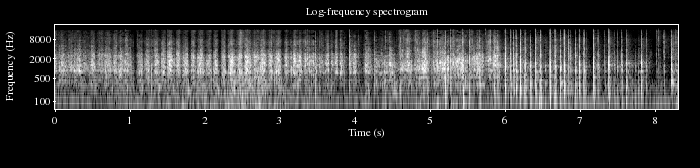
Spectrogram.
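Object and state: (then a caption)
Plastic case. A small, hollow, translucent blue plastic case is held in both hands and rapidly tapped and scratched with fingertips and nails. The result is a dense run of quick, dry clicks and scratchy rasps centered in the midrange, with sharper, louder taps toward the end.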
